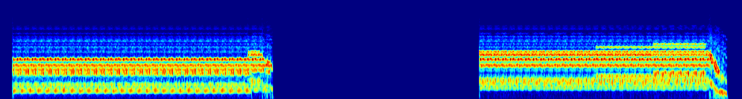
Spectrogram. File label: Organ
